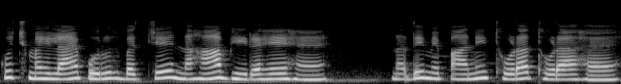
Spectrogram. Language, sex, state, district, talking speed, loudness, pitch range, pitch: Hindi, female, Jharkhand, Garhwa, 135 wpm, -15 LUFS, 230-275 Hz, 250 Hz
